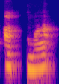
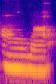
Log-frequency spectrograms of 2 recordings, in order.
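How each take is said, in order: First: The consonant before 'ma' is a plain k. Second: The consonant before 'ma' is a nasal ng. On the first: The speaker calls it wrong. "harusnya bacanya akma" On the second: The speaker calls it right. "tapi ada tajwid jadinya angma"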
